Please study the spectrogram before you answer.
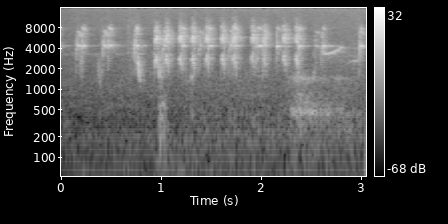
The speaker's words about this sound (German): Richtig laut. Wie ich finde. Und es ist nicht nur eine Amsel oder eine Singdrossel. Es sind jetzt viele, ne? Jetzt kommt der Pyrol, setzt sich ganz oben auf die Krone, über die ganze Glocke von Alarmrufen.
